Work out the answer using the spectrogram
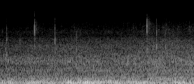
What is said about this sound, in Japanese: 主にですね走りながら喋、えー、りますのでえー、こう車の音とかですねバイクの音とか、えー、入ってしまうんですけども、えー、そちらご了承をお願いいたします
